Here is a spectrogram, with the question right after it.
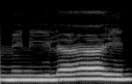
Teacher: اس نون کو ایک الف کے برابر ناک میں لے جا کے چھپا کے پڑھنا ہے ، سائلنٹ کر کے پڑھنا ہے، اور اخفا کی مقدار ایک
